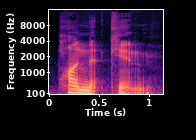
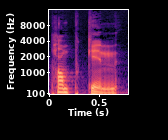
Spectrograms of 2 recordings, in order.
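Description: First: The word is said with an 'n' and no 'p'. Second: The word is said with a full 'mp' sound. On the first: The speaker calls it right. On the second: The speaker calls it wrong. "Not pumpkin"

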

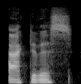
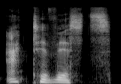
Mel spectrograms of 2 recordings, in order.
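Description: First: The final T sound is dropped. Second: The final T sound is clearly pronounced. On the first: This is the speaker's relaxed everyday way of talking. "normally I would be like artists, activists, which there's no T's" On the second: The speaker is trying to sound professional. "trying to sound professional. So I'm saying artists and activists"

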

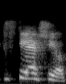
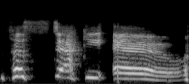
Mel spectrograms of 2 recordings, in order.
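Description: First: It is said with a Chicago accent. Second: It is said with an Italian pronunciation.

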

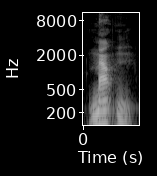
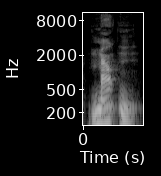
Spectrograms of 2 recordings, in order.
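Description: No difference in how they are said.

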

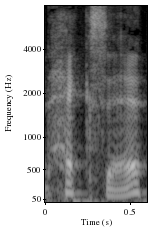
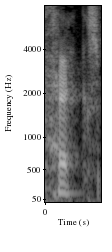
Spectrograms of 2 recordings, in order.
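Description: First: The word ends with an audible final vowel. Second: The word ends on the consonant, no final vowel. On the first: The speaker calls it right. "they do pronounce the E on it" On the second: The speaker calls it wrong. "we were saying Hex"

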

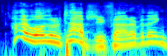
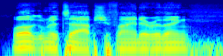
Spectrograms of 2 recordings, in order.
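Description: First: It sounds ordinary and neutrally friendly. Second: It sounds flat, gloomy and down.

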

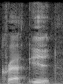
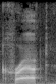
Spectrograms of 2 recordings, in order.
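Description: First: The ending is said as a separate syllable. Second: The word is said as one syllable. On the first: This is a playful reading of the title. "I pronounce it Crack-Id" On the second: This is the ordinary form of the word. "not like cracked"

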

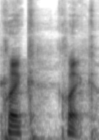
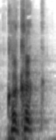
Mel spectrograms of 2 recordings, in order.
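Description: First: The two clicks are said slowly. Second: The two clicks are said quickly.

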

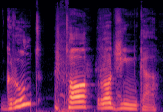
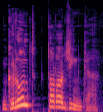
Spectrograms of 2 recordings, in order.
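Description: First: It is said slowly. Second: It is said at normal speed.

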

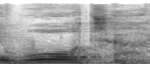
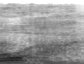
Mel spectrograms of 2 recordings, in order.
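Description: First: It is said in a standard, non-local accent. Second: It is said in a local London accent.

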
